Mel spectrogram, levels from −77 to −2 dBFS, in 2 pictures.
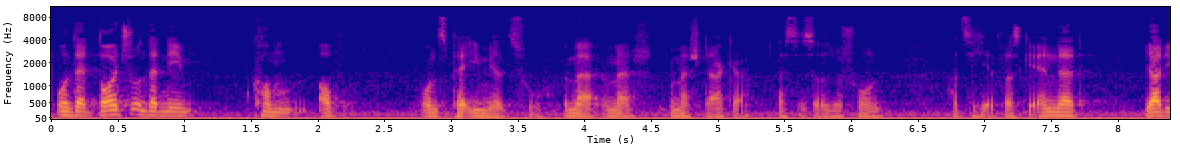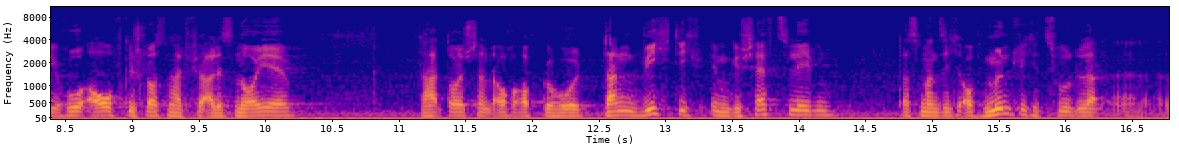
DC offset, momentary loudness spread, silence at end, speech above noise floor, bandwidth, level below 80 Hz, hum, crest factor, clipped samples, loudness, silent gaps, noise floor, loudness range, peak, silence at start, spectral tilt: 2%; 17 LU; 0 s; 19 dB; 8.4 kHz; -46 dBFS; none; 18 dB; under 0.1%; -27 LUFS; none; -45 dBFS; 7 LU; -8 dBFS; 0 s; -7.5 dB/octave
